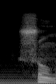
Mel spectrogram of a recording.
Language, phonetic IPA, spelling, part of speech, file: Polish, [ʃũm], szum, noun, Pl-szum.ogg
